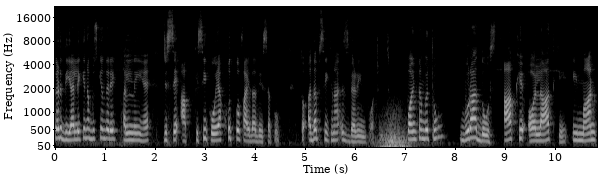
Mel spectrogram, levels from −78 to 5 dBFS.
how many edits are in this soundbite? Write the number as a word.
zero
